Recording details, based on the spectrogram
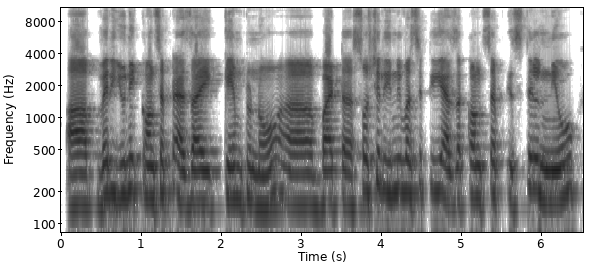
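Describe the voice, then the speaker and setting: A man hosting a live interview podcast, speaking in a halting way and repeating his phrases. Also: on the high side, sharp tone. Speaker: podcast host.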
